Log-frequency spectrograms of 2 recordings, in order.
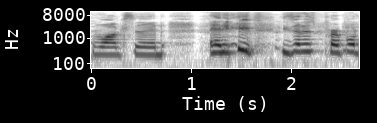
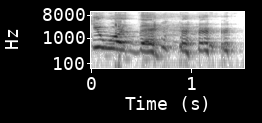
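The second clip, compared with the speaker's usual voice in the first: high, drawn-out mock wail; loud protest; 6 semitones higher, 7 dB louder, slower than usual. Imitating Monk arguing back at the captain, wailed protest. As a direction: stretch it out loud and high, nearly laughing. Acting Monk's pained retort to captain.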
